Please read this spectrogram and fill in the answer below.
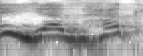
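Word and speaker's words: יצחק: کا نام اسحاق رکھا۔ اسحاق اصل تلفظ کے اعتبار سے یزحق ہے، یہ عبرانی لفظ ہے جس کا عربی ترجمہ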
